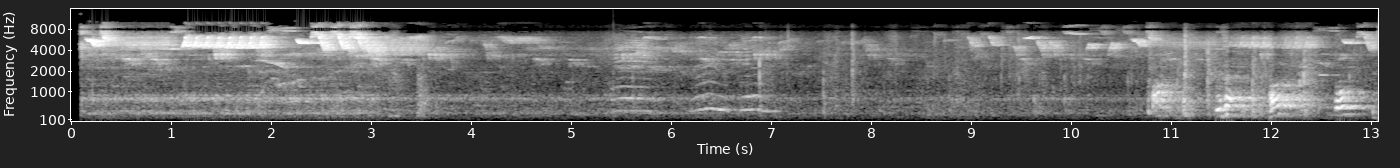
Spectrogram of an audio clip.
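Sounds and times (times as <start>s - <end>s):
recorded birdsong chirps and trills: 0.1s - 13.0s.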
